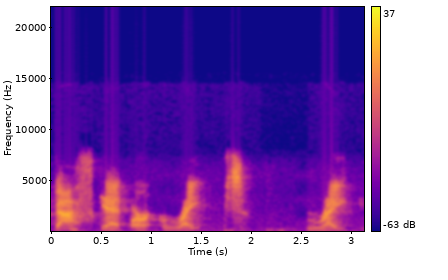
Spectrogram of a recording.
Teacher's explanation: basket usually doesn't have a full T sound but it's kind of a stop in your throat · They don't get that full T sound at the end, but kind of like a half T sound that gets closed off in your throat.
